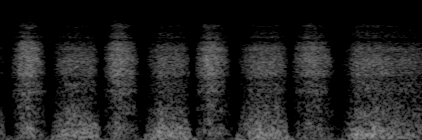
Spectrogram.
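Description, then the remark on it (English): A rapid series of about five loud, exaggerated sniffs, with short breathy pauses between each inhale. No talking. “I just sniff her. I just try to get as much of her aroma as I can.”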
